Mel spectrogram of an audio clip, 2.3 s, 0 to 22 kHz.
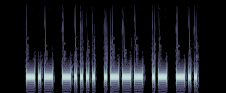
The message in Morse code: K6JAD

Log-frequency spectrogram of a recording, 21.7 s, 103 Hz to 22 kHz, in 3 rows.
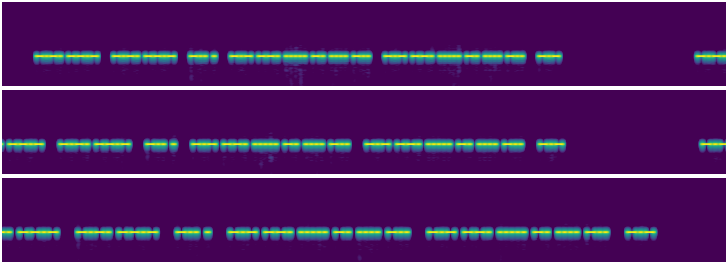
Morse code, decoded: CQ CQ DE KG5NHD KG5NHD K CQ CQ DE KG5NHD KG5NHD K CQ CQ DE KG5NHD KG5NHD K

